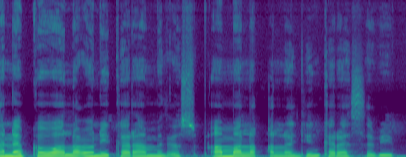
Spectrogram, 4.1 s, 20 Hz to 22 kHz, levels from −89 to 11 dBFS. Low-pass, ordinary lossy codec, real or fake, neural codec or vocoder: none; none; real; none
